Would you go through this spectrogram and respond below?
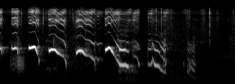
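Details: Four-week-old Chow Chow puppies let out a run of loud, clear whines, each a high drawn cry that bends downward at the end, about six in under two seconds before fading to softer squeaks.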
